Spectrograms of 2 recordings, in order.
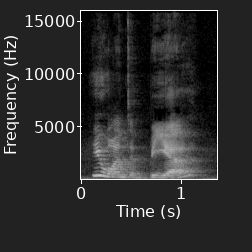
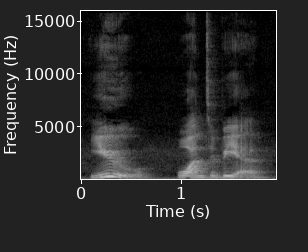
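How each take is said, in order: First: The pitch rises at the end. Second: The pitch falls at the end. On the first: It is asked as a question. "is a question in the upwards tone" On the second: It is given as a statement. "When using the falling tone"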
